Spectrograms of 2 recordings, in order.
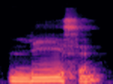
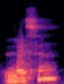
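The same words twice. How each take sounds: First: Lesen with a long, held "ee"-like first vowel. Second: Lesen mispronounced with a short E, like "lessen"; wrong short vowel. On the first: Teacher says how it should be, long vowel. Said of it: "La I suena muy larga". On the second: Teacher shows what not to say, short vowel. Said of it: "Yo no digo lesen". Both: Shown as a demonstration.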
